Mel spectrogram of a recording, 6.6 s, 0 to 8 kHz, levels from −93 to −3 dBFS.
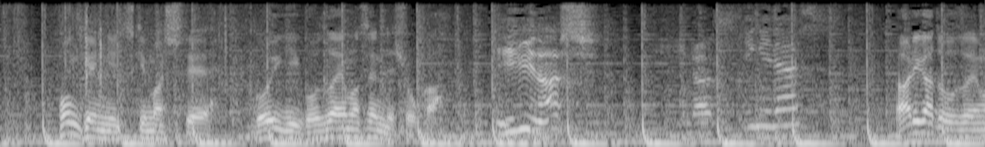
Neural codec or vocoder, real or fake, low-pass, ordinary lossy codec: none; real; 7.2 kHz; none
